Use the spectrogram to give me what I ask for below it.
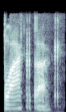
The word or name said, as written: blackbuck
